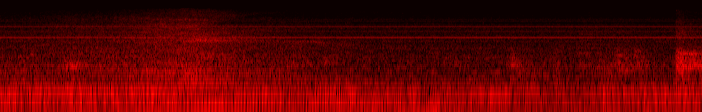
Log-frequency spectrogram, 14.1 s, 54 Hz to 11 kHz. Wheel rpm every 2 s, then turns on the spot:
0, 0, 0, 0, 0, 0, 0.
none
